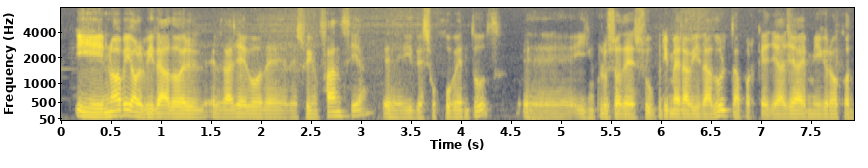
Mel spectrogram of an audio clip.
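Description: Very deep and low, a man's voice carries a dark, mellow tone at a moderate pace with hardly any pauses and ordinary pitch variation. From born in London to Galician emigrants, Galicia. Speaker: novelist. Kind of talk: radio interview. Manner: halting with fillers.

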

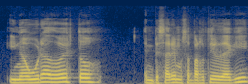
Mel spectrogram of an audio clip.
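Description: A man speaks at a moderate pace in a fairly high pitch, in a dark, mellow tone. His pitch variation is ordinary, and the background is quiet. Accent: Rioplatense. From Buenos Aires, Argentina. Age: 30s. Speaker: podcast host, programmer. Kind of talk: solo podcast introduction.

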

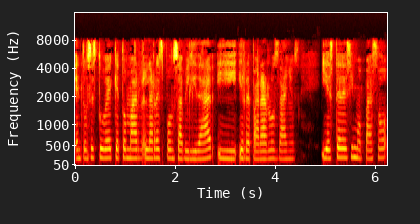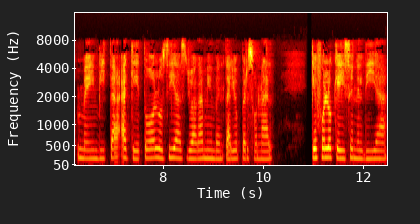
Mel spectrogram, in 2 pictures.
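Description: A woman's medium-pitched, flat monotone at a fairly slow pace. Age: 30s. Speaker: recovery group member sharing testimony. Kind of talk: testimony.

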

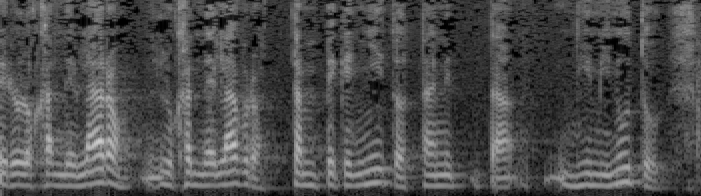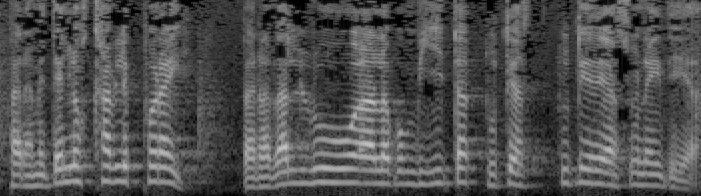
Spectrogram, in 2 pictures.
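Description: The woman's voice has a dark, mellow tone and a fairly low pitch, moving at a moderate pace with ordinary pitch variation. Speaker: seamstress, embroiderer. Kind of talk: interview.

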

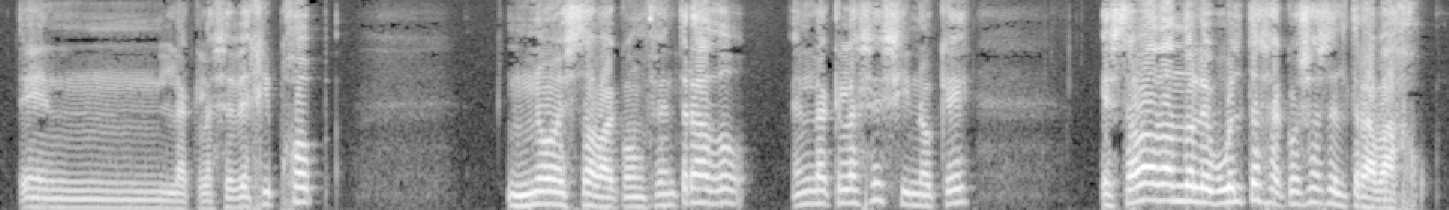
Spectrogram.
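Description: A very slow man's voice, fairly high in pitch, with lively intonation and a dry, close sound with no echo. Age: 20s. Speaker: podcaster. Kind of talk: personal monologue.

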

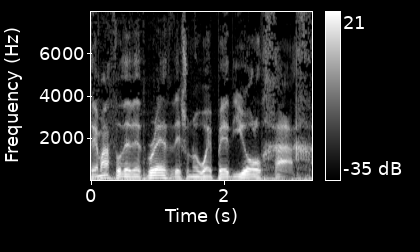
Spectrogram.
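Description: Over noticeable background noise, a man talks at a very slow pace in a very deep, low pitch. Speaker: music podcast host. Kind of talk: casual radio-style show presentation. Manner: animated.

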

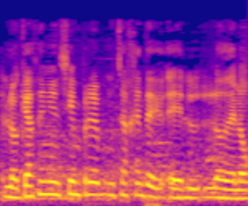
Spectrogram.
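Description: In a room with audible echo and noticeable background noise, a man with a high pitch speaks at a moderate pace. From Peru. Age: 20s. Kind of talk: casual chat.

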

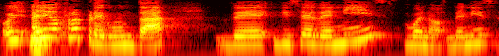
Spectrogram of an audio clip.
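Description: Very wide pitch swings run through a woman's high, bright, sharp voice as she speaks at a moderate pace. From Mexico, Puebla. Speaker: online show host. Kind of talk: live interview. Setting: live stream.

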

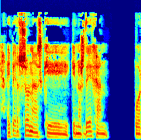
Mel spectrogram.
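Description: The man talks at a very slow pace with ordinary pitch variation. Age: 30s. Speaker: podcast host. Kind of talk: personal storytelling. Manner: halting.

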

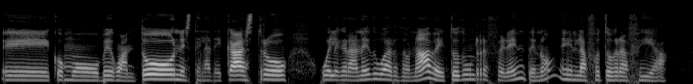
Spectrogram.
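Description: Over a quiet background, a woman in a plain, everyday voice speaks at a moderate pace and medium pitch with fairly even intonation and big swings in loudness, the sound dry and close with no echo. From Spain, Alcoy (Alicante). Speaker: podcast host. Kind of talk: interview. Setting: studio.

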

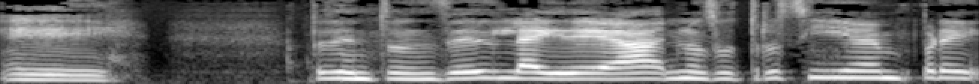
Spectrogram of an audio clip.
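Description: The delivery is fairly slow, with fairly even intonation. The background is quiet. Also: woman. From Colombia, Antioquia (San Rafael). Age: 20s. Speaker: agricultural engineer. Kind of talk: personal testimony interview. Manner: hesitant, many filler sounds.

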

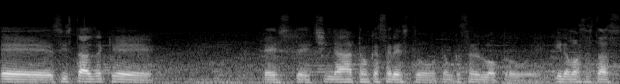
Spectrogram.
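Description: Over noticeable background noise, a man speaks with a Mexican accent in a monotone, flat intonation. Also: medium pitch for a man, moderate pace. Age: 20s. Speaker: stand-up comedian and engineer. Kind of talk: casual interview chat.

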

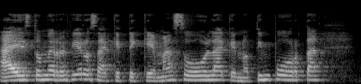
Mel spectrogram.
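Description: At a moderate pace, a woman speaks in a plain, everyday voice of medium pitch. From rural Mexico. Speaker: podcast co-host. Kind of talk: casual chat.

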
